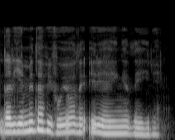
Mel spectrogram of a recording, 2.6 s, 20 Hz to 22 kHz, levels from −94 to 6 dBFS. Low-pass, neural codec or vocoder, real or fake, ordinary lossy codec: 10.8 kHz; none; real; none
